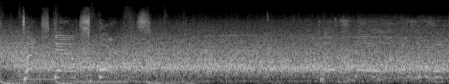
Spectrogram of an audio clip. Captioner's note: crowd cheering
